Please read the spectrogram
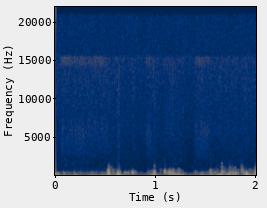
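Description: Wind buffeting the microphone in gusts, an uneven low rumble that rises and drops several times a second.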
